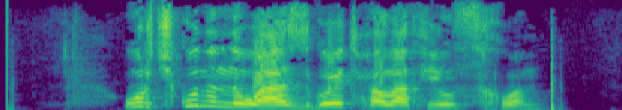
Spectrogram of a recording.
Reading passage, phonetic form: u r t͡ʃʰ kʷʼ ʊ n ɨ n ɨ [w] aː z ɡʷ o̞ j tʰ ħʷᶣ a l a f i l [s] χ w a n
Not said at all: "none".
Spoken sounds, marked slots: w, s

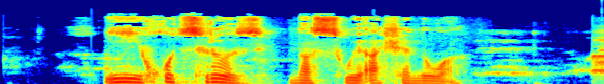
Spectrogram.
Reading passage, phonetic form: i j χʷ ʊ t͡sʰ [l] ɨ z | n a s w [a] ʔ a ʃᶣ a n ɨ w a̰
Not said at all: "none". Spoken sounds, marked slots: r, i

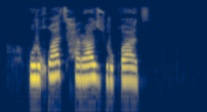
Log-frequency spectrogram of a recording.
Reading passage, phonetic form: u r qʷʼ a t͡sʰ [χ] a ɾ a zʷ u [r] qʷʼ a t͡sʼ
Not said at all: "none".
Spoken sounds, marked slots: ħ, r

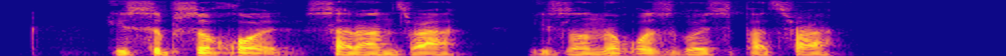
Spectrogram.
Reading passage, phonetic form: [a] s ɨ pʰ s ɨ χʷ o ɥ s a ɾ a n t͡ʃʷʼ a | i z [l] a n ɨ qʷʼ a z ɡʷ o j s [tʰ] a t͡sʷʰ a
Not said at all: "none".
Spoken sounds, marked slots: i, l, pʰ

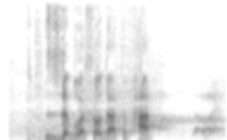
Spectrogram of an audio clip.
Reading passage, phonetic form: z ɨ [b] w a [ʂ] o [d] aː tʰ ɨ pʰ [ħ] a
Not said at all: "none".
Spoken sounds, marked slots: b, ʂ, d, ħ

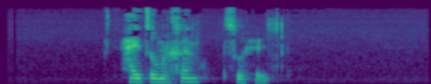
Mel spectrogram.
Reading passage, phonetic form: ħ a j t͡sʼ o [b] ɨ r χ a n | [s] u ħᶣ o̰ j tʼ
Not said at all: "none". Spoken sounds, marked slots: m, s

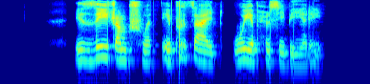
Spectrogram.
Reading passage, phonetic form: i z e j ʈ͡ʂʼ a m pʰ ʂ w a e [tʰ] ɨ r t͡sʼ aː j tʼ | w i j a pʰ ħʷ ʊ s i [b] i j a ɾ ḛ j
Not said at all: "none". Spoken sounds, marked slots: pʰ, b

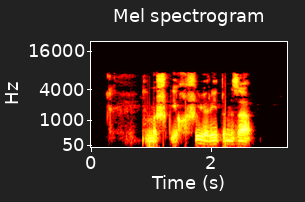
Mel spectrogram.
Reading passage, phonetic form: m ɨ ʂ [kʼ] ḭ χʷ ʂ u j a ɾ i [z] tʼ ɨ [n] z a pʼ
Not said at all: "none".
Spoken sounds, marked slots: kʼ, none, m

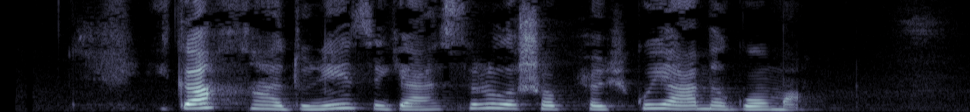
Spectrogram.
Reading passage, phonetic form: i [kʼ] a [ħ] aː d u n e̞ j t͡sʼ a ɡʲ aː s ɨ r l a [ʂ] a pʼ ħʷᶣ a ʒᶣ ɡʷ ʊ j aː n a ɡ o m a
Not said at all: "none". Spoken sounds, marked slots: kʼ, χ, ʂ

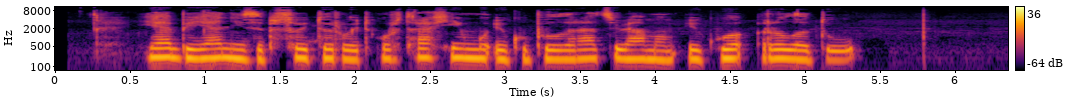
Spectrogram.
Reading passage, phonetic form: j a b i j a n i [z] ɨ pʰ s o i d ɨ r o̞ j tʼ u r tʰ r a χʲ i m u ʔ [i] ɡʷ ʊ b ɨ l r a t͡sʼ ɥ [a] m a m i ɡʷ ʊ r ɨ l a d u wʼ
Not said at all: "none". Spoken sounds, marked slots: z, i, a

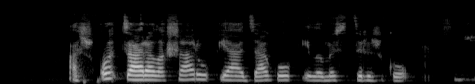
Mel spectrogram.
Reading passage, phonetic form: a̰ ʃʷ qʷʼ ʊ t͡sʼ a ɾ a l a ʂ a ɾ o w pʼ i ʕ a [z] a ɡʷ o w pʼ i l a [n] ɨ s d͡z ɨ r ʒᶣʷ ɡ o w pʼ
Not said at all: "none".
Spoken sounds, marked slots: d͡z, m

